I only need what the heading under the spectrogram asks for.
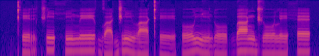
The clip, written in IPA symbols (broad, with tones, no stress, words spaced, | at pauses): kʰe˨rt͡ʃĩ˦ hĩ˦meː˦ɡʷa˨ d͡ʒĩ˦˨βa˨kʰe˨ | oː˨˦ɲĩ˨ɗoː˨ɡ͡baː˦ŋ d͡ʒoː˨le˨hɛ˦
